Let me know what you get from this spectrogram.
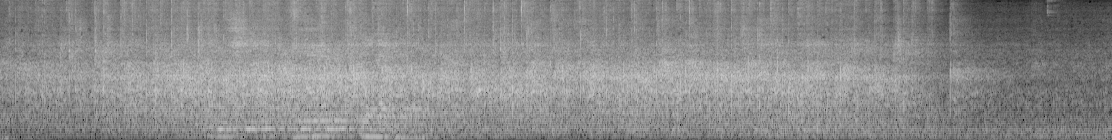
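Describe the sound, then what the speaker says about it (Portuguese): A church congregation breaks into loud, sustained applause during a service, swelling and then slowly tapering off. A preacher's voice speaks over the clapping. "Vamos aplaudir a Jesus bem forte."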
